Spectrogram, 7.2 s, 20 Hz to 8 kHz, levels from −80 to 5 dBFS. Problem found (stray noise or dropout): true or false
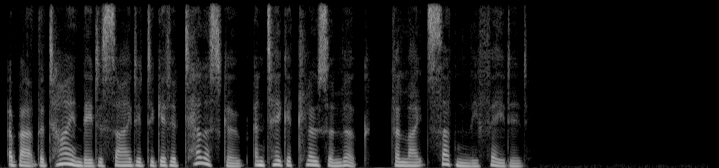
false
